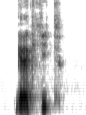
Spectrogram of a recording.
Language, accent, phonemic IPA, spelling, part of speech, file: French, France, /ɡa.lak.tit/, galactite, noun, LL-Q150 (fra)-galactite.wav
- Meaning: 1. galactite, natrolite 2. thistle of the family Galactites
